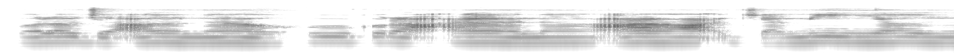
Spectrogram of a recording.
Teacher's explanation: hamzah pertama diucapkan atau dilafalkan secara sempurna dengan bunyi vokal 100% fathah. Kemudian, hamzah yang kedua dilafalkan sekitar 1/3% dengan disertai isyarat bibir.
